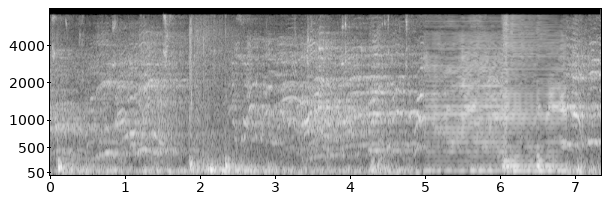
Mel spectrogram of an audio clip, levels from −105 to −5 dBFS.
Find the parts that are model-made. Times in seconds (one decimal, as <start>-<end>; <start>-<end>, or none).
5.0-6.9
